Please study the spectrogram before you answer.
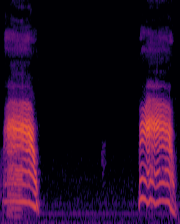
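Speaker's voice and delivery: high, drawn-out meow; mock cat meow. Imitating a cat perched on the beanbag, meowing high. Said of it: "Pounce up there going like".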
